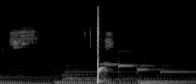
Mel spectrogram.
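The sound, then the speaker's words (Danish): A cork pops from a bottle of Gouden Carolus Easter beer, giving one sharp, brief, loud snap in the middle of quiet talk. “men nu begynder jeg lige så stille at dreje rundt på stoltråden her. Og så har jeg den skønneste kogprop, som er sat i flasken her. Så sidder jeg her med en Gauden Carolus Easter.”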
